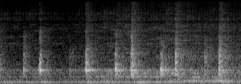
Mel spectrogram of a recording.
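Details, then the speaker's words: Car on jack, wheels steered, first gear engaged on clutch without throttle, engine idling: sharp metallic clicks about three per second from worn CV joint; homokinetic joint needs replacement. "Observa aqui e escuta o barulho. Dá para escutar aquele barulho que a gente escutou no vídeo numa frequência menor."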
